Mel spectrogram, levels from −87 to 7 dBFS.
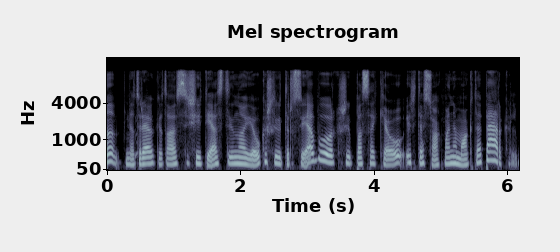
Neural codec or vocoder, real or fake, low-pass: none; real; 10.8 kHz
